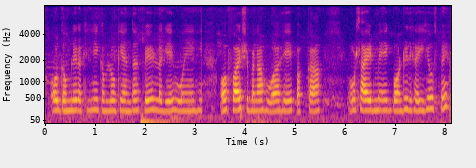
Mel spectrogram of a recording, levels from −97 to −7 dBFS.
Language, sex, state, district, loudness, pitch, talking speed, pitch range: Hindi, female, Bihar, Saran, -26 LUFS, 225 Hz, 190 wpm, 215-230 Hz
